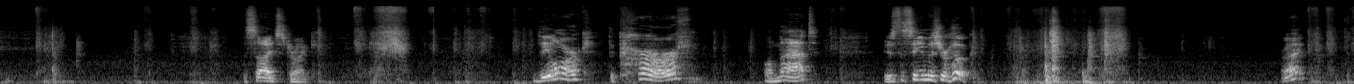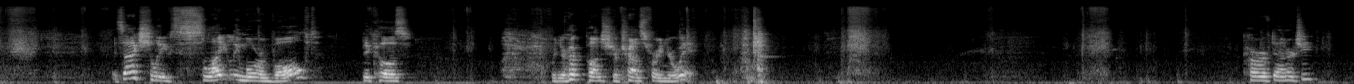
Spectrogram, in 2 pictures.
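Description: Fists and kicks thump against a hanging jacket.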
